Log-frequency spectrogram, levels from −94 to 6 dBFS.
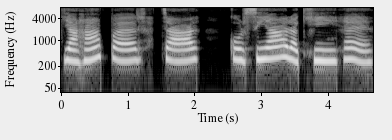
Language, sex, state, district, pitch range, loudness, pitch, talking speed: Hindi, female, Madhya Pradesh, Dhar, 280-310 Hz, -13 LUFS, 295 Hz, 75 wpm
